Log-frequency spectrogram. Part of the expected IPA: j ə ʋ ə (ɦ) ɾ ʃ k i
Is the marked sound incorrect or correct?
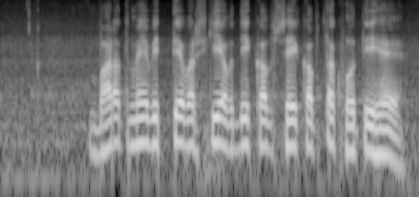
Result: incorrect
